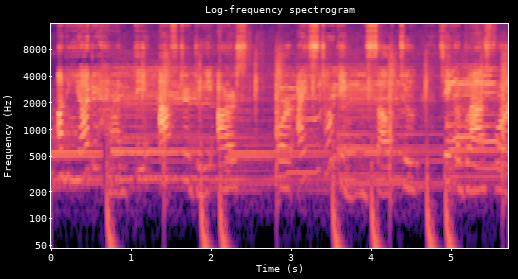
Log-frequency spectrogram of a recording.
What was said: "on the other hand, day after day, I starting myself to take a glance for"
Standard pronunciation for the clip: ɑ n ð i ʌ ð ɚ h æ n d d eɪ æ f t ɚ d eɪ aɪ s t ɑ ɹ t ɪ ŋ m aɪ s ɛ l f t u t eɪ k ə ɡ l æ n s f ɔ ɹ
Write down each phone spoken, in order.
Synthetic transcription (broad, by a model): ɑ n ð i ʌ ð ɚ h æ n d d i æ f t ɚ d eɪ aɪ s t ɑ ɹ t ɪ ŋ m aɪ s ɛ l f t u t eɪ k ə ɡ l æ s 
